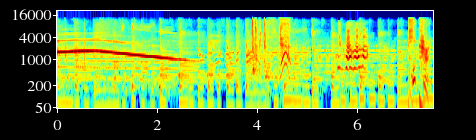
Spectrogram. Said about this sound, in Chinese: 消防车。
